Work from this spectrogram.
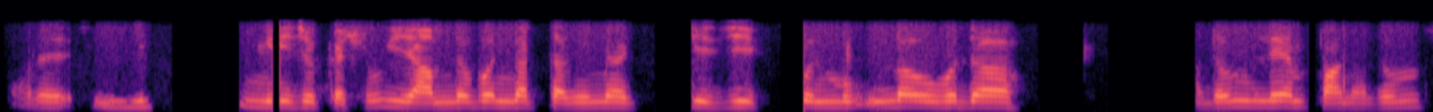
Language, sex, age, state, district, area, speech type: Manipuri, male, 45-60, Manipur, Kangpokpi, urban, conversation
